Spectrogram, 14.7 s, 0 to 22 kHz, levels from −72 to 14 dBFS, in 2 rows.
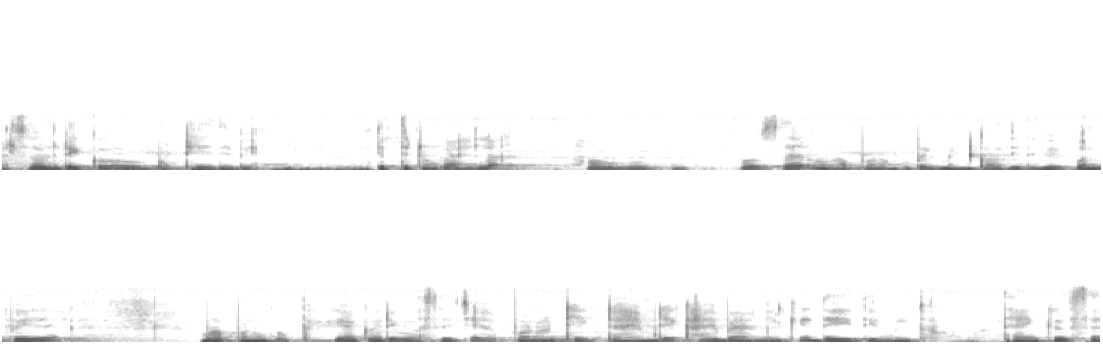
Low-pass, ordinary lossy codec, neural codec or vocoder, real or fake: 7.2 kHz; none; none; real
